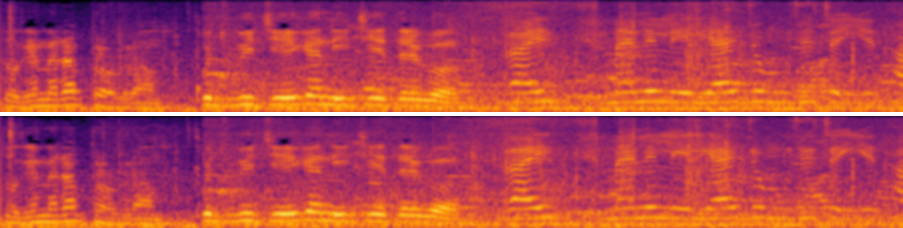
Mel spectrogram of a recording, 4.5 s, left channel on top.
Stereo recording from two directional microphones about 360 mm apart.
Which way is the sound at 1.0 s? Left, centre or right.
Centre.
